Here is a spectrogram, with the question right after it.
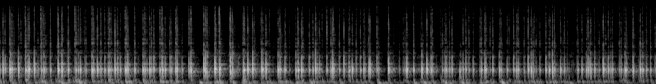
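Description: Fingertips and short nails rapidly tap and scratch on an empty clear glass jar. The result is a fast, dense run of short, dry clicks with a steady glassy ring around 700 Hz. There is little low end and the sound fades quickly after each tap.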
